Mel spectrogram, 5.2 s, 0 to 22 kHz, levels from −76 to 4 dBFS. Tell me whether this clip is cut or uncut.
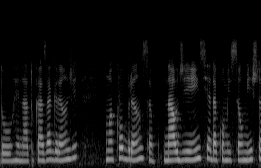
cut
